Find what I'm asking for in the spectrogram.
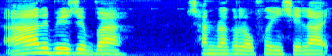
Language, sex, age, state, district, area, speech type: Bodo, female, 60+, Assam, Chirang, rural, spontaneous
